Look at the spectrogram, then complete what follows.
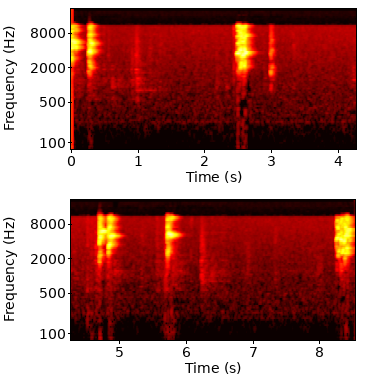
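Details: Rosy-faced lovebird calling with sharp, piercing, high chirps, given singly or in quick pairs at irregular gaps of one to three seconds against a silent background.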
